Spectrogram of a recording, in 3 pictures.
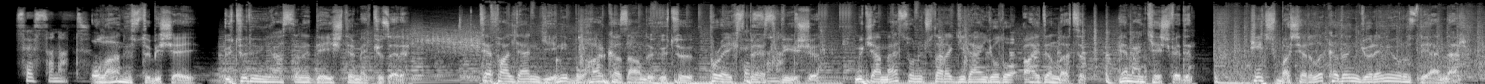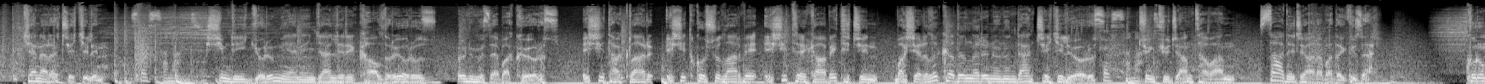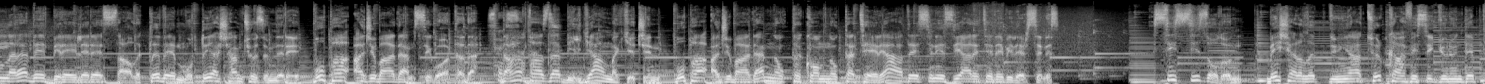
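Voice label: Turkish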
